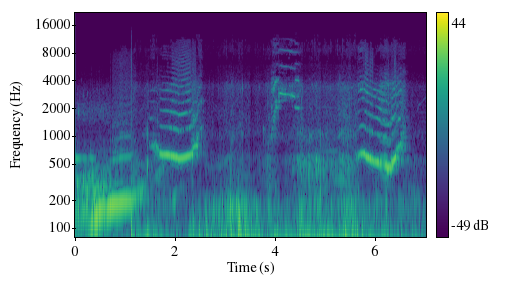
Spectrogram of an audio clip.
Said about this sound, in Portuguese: O que você está ouvindo não é um efeito sonoro. É o registro real de uma mãe baleia jubarte se comunicando com o filhote nas águas do Espírito Santo. O som mais grave é da mãe, o mais agudo do filhote. Uma conversa que acontece debaixo d'água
